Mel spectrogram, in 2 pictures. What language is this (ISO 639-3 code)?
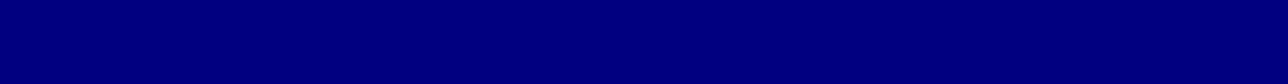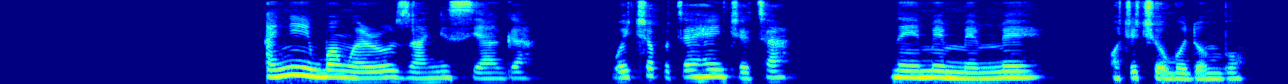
ibo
